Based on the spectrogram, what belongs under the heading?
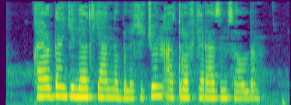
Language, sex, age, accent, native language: Uzbek, female, under 19, Qashqadaryo, Uzbek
